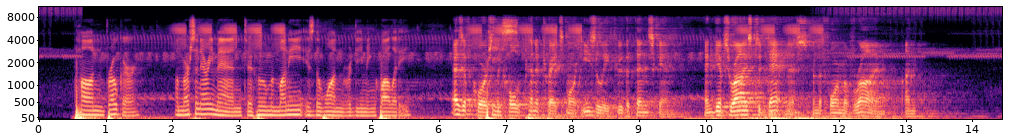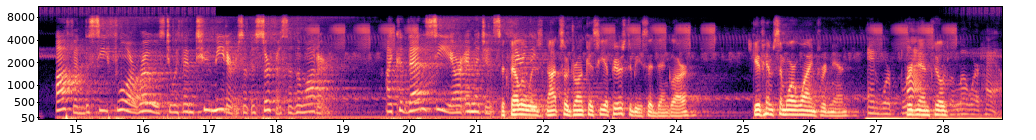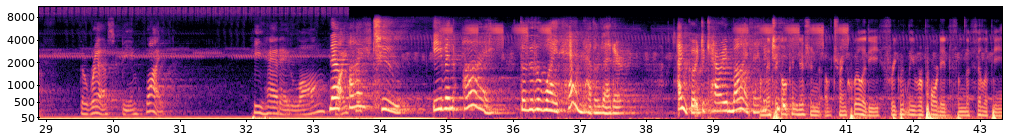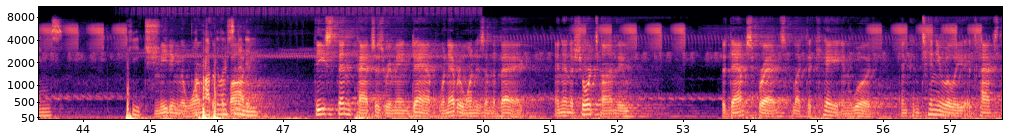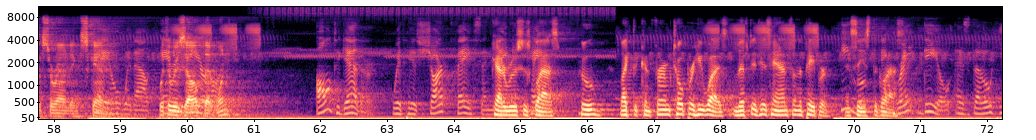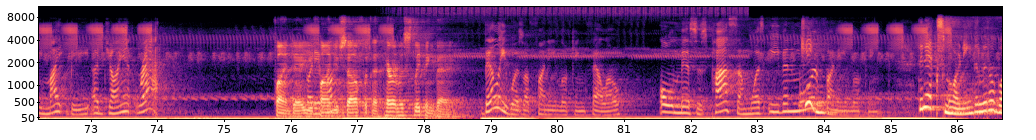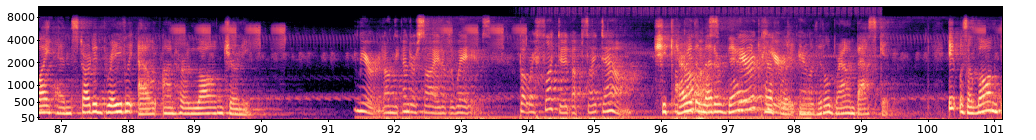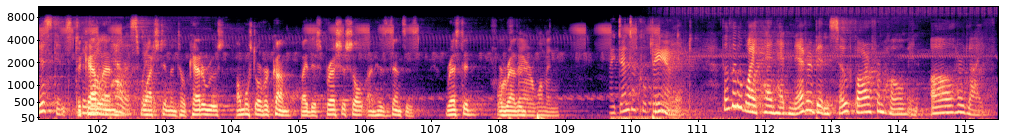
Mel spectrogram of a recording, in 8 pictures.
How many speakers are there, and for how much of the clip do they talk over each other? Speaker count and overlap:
6, about 15%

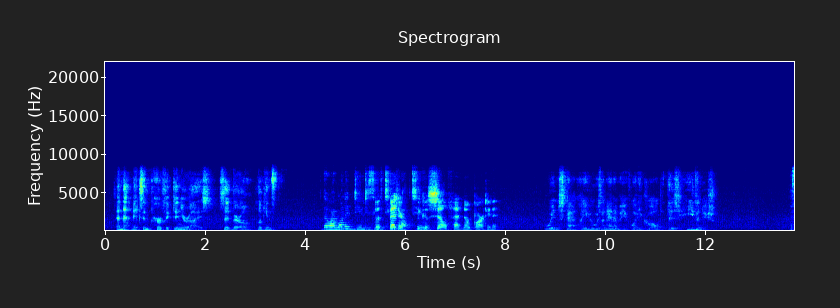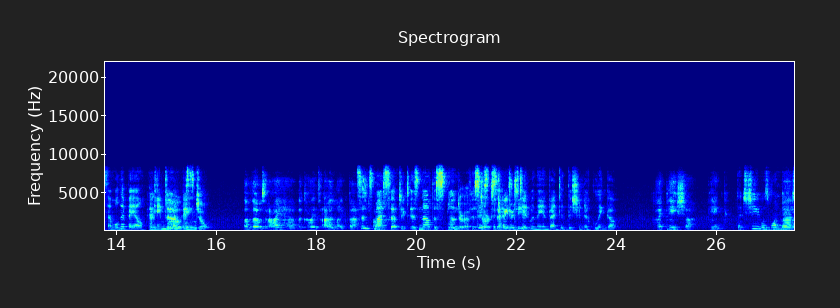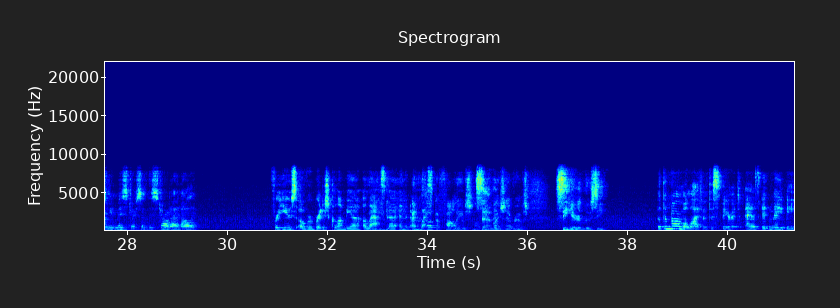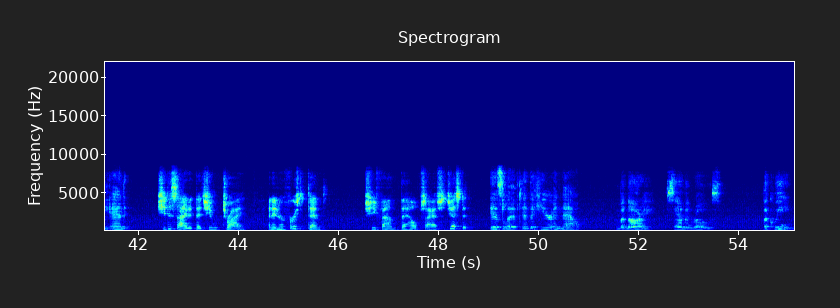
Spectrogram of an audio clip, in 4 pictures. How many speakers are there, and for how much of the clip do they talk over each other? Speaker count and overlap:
7, about 14%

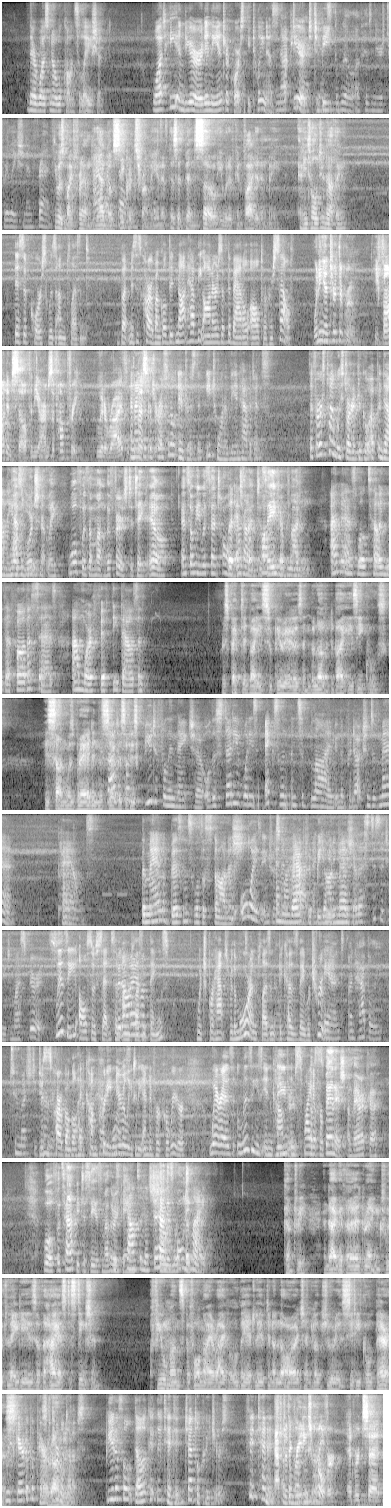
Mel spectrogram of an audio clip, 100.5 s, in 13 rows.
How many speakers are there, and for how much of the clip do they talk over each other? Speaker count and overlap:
10, about 22%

